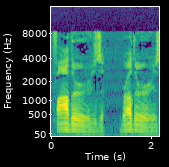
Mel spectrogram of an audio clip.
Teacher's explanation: The retroflex in English is voiced, and so it's followed by a voiced ending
